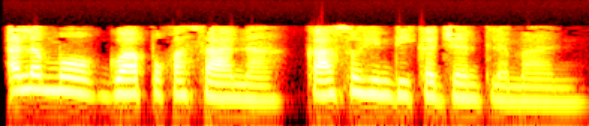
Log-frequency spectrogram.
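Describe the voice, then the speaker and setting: A woman performs a feisty young single woman in a romance audiobook. She is defiant and indignant, mixing in English, with a slightly husky voice and a somewhat dull recording. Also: fairly low pitch, animated, a little fast, no room sound. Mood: tipsy, defiant. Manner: indignant, stubborn, code-switching into English.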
